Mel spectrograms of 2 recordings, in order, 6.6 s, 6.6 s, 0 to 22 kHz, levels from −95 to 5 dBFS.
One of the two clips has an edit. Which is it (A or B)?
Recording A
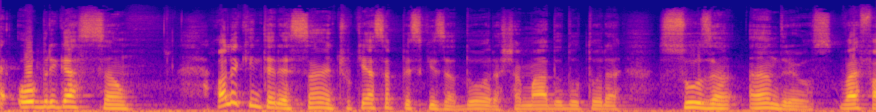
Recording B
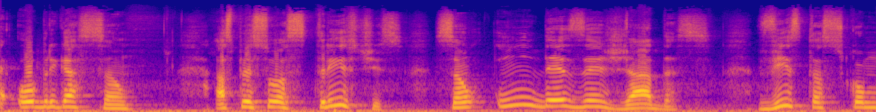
A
